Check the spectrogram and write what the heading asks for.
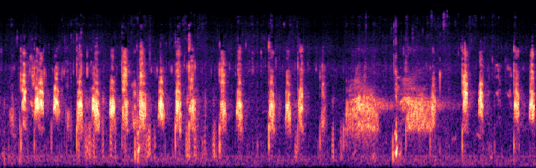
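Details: Group of mallard ducks feeding in a park on an autumn day keeps up dense rapid quacking, broken by a pair of long, rasping quacks.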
